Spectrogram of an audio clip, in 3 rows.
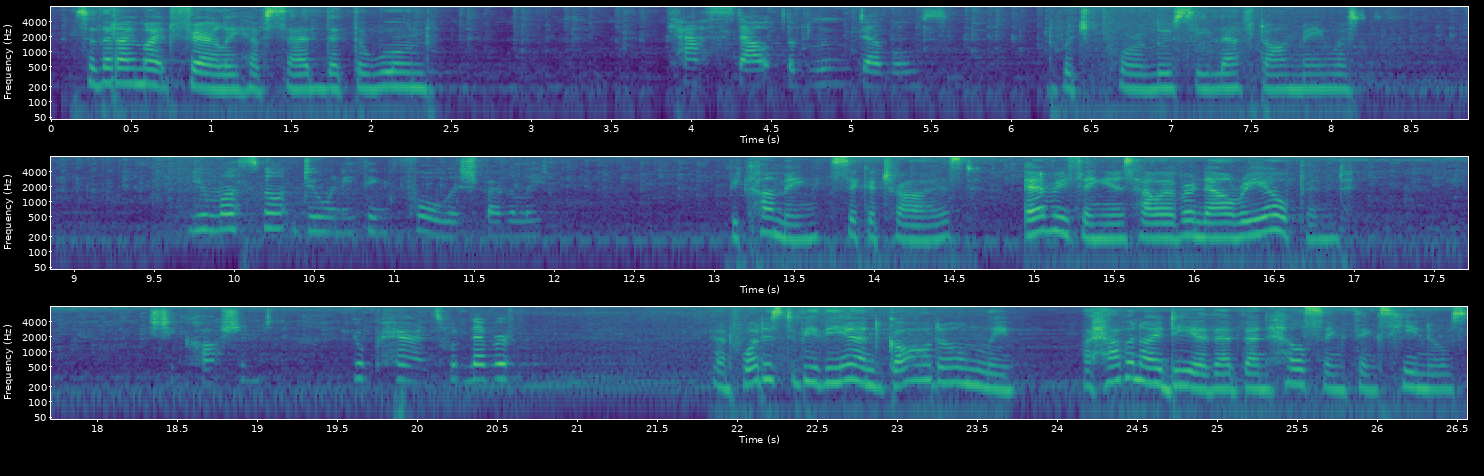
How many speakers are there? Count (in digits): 2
